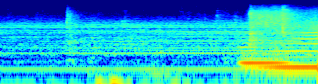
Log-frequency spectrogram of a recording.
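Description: Steady guitar-amplifier hum with faint held tones from the stage, then near the end the band comes in loud on a sustained distorted electric guitar chord.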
